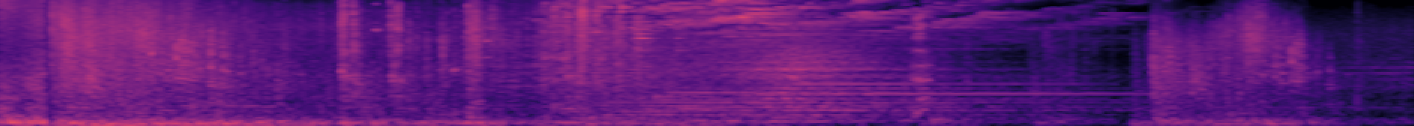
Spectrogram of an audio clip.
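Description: A Confringo spell explosion in the wizarding game Hogwarts Legacy: a loud booming blast with a rumbling tail and ringing tonal decay, followed by a second, smaller burst near the end.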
